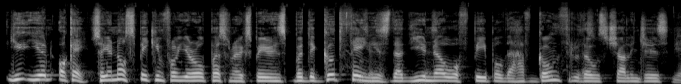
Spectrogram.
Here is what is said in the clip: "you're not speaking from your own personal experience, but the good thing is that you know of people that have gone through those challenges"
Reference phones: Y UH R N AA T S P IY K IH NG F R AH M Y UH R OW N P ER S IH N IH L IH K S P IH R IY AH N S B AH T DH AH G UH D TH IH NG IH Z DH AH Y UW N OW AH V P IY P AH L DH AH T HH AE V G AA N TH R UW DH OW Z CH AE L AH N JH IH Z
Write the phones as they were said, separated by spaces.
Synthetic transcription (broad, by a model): Y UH R N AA T S P IY K IH NG F R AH M Y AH R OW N P ER S IH N IH L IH K S P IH R IY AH N S B AH T DH AH G UH D TH IH NG IH Z DH AH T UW N OW AH V P IY P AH L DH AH T HH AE V G AA N TH R UW DH OW Z CH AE L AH N JH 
